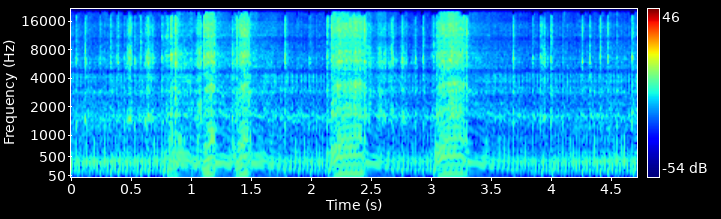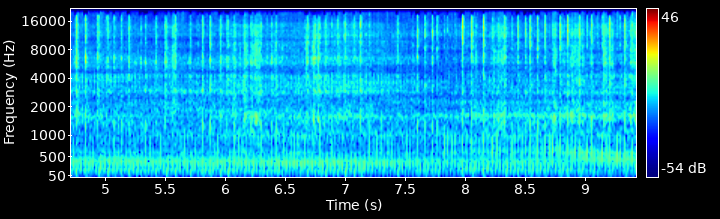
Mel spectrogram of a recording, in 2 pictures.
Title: rattling noise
